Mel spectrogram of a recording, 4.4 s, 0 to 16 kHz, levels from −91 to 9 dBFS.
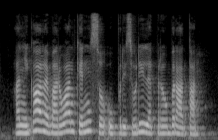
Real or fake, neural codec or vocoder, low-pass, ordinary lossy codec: fake; codec, 24 kHz, 0.9 kbps, WavTokenizer, medium speech release version 1; 10.8 kHz; AAC, 96 kbps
